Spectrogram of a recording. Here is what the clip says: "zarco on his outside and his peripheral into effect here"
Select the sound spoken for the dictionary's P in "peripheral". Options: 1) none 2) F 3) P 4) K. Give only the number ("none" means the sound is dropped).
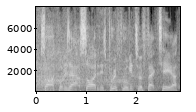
3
